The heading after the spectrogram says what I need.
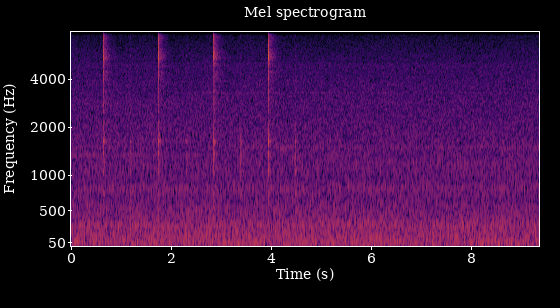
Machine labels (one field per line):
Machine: valve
